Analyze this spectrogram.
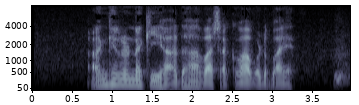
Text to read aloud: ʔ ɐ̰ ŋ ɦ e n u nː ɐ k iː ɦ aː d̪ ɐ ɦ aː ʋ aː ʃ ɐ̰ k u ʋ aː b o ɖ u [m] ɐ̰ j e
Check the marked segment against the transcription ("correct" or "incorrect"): incorrect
